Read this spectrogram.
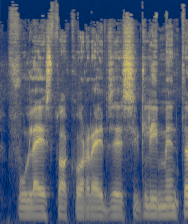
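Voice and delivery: plain reading voice

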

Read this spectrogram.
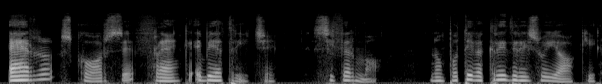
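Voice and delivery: ordinary delivery, nothing marked

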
